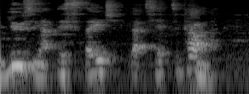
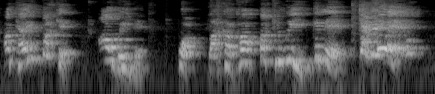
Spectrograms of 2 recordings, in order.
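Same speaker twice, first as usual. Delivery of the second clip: high and loud, snatching; impatient grab; 10 semitones higher, 7 dB louder than usual. Retold or imitated. Terry snatches the letter from Ez, high and loud. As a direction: grab the letter, angry and shrill.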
